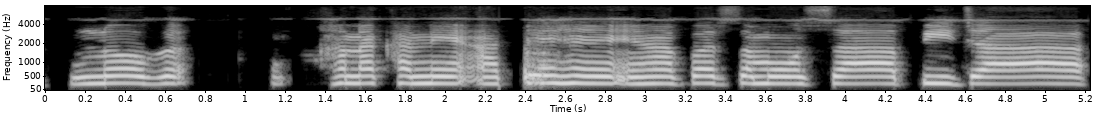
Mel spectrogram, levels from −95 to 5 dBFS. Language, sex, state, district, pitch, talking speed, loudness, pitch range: Hindi, female, Bihar, Muzaffarpur, 245 Hz, 115 wpm, -13 LUFS, 240-255 Hz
